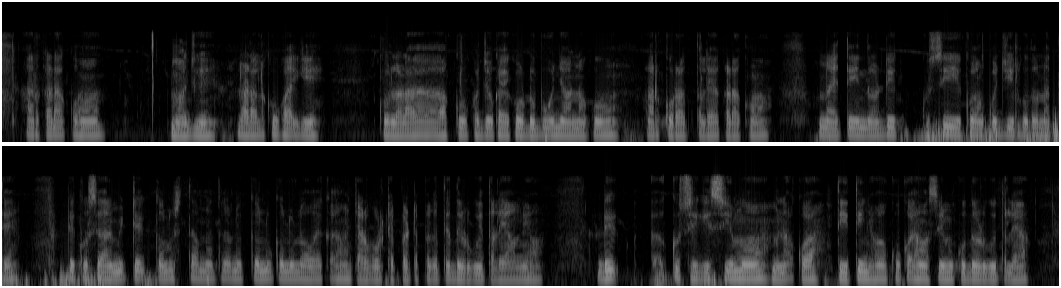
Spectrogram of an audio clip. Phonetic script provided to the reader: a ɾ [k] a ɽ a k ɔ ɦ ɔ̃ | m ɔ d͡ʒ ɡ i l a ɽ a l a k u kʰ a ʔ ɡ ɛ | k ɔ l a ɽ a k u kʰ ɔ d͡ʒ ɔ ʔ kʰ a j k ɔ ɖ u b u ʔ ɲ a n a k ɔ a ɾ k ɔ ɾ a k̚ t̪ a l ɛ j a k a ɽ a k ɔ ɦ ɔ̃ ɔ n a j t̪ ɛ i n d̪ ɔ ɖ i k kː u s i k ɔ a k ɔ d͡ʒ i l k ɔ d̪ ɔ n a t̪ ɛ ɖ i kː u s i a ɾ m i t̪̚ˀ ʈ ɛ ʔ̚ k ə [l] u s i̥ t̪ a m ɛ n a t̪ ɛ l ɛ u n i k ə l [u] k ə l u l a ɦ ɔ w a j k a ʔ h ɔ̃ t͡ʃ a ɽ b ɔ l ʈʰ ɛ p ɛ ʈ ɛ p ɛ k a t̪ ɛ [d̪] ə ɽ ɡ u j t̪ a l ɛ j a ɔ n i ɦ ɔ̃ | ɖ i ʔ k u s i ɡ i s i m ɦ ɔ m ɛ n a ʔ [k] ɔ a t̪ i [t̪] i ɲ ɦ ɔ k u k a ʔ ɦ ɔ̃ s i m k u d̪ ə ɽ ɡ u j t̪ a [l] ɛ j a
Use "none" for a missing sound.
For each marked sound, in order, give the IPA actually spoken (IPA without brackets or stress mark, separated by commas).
k, l, u, d̪, k, t̪, l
